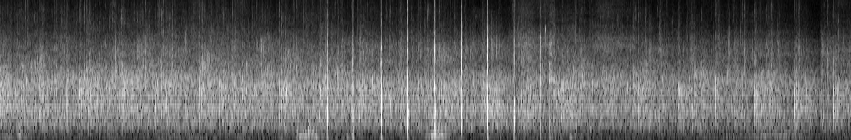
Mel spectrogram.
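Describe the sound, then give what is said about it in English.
A church audience applauds a speaker steadily for several seconds, a dense wash of clapping with a handful of sharper, louder individual claps popping out near the middle before it settles back down. “Can we give him another round of applause, please?”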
